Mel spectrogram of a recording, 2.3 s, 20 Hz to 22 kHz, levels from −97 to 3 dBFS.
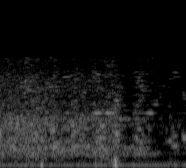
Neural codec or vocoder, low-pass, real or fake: none; 5.4 kHz; real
